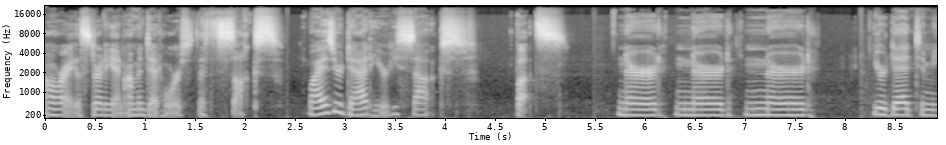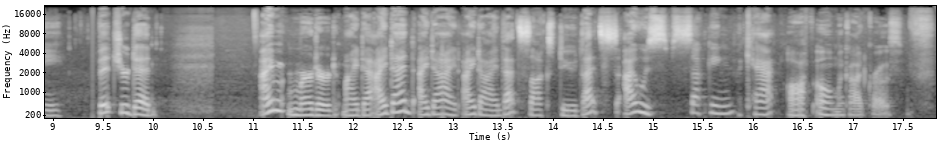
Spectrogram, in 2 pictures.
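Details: Vocal tics with coprolalia in an adult woman with Tourette syndrome; tics are involuntary, including swearing and involuntary phrases.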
